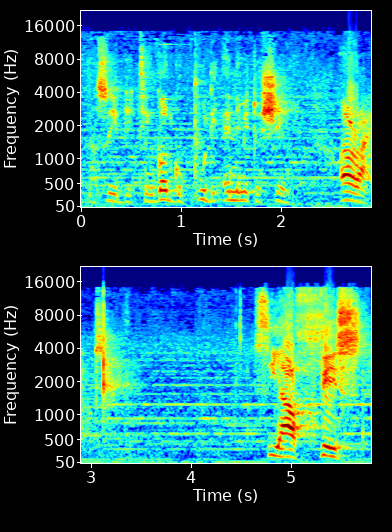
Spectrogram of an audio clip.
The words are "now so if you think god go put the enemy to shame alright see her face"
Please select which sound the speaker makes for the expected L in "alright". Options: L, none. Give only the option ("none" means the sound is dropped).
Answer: L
